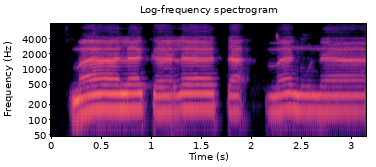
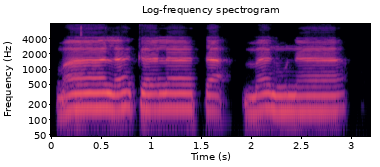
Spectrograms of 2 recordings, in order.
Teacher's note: Nu bunyi didengari tetapi suara yang halus, suara yang perlahan banding dengan la, ta dengan na. Nu tu yang diperlahankan. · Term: rom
